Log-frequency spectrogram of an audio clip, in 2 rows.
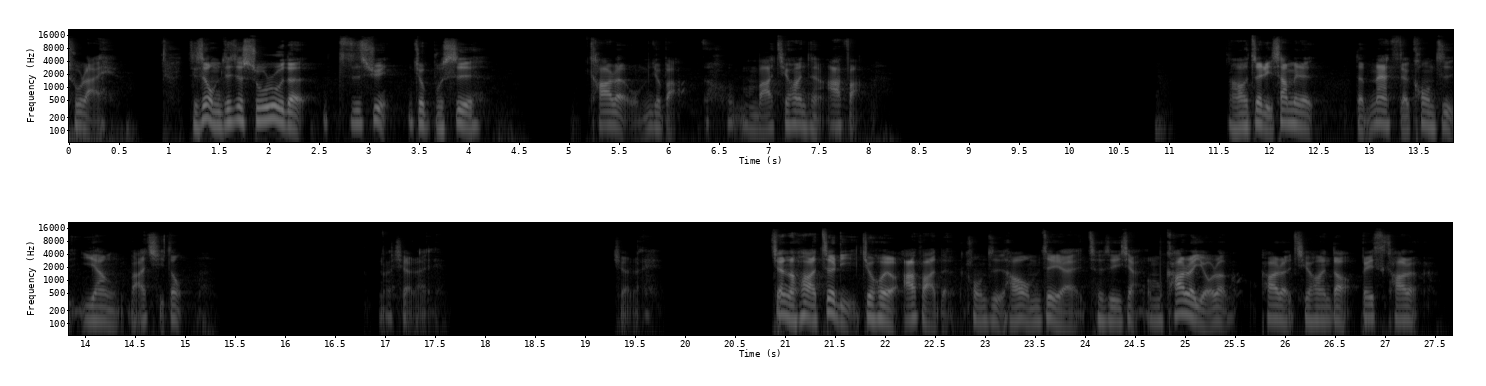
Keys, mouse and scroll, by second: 1.5-2.5 scroll up 6, 2.5 click, 7.7 click, 8.4 drag, 10.1 click, 11.3-15.1 middle drag, 15.1 click, 17.5 click, 19.1-20.1 drag, 22.4-26.8 middle drag, 26.8 click.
